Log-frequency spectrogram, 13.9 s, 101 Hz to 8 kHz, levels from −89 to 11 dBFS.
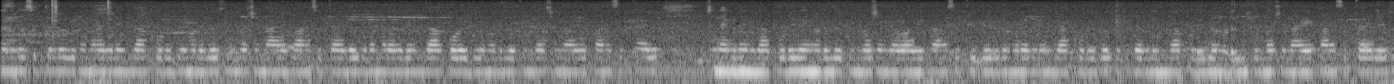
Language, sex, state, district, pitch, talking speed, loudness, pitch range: Kannada, female, Karnataka, Belgaum, 195 Hz, 125 wpm, -19 LUFS, 195-200 Hz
